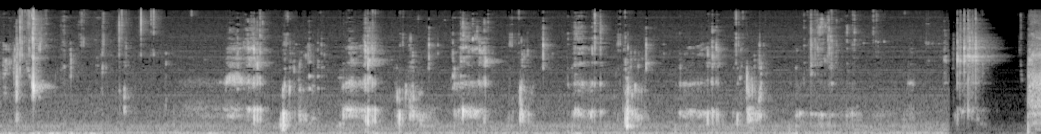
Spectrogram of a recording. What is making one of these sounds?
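A young woman gulps a drink close to a microphone.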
